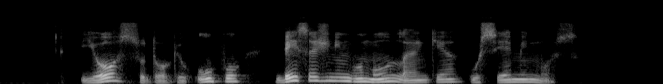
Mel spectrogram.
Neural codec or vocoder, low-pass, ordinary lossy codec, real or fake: codec, 16 kHz, 0.9 kbps, LongCat-Audio-Codec; 7.2 kHz; Opus, 16 kbps; fake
